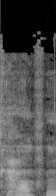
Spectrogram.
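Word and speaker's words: Cuffe: Rita Skeeter, Barnabas Cafe, I honestly don't know how to pronounce his Cafe.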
